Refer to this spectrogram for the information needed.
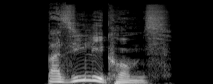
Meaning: genitive singular of Basilikum
- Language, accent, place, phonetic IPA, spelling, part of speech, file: German, Germany, Berlin, [baˈziːlikʊms], Basilikums, noun, De-Basilikums.ogg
